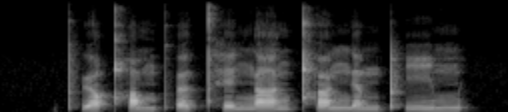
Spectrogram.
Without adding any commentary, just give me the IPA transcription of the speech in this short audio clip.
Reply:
pʼʉqʰɔmpʼœ t̪ʰeŋ aŋqʰʉ ŋɛmpʼim

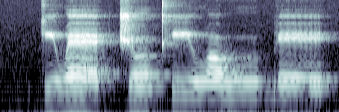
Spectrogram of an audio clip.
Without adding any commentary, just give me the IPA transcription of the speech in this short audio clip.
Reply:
ki˨wɛ˦˨ | t͡ʃoː˦kʰiː˨wɔ˨βuː˨ beː˨

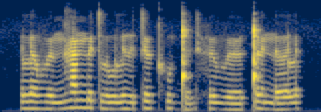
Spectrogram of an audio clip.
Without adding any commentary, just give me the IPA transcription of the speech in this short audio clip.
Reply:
ləβøŋ ɣaŋøtlul ɨ tøkʰuɡ͡ǃʏdhʏ βø ǃʏnəl

